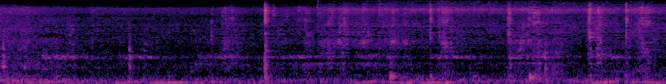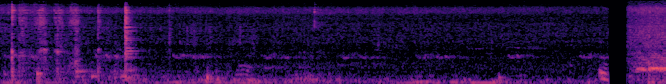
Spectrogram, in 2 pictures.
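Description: Cumin and coriander paste fries in oil for a taro curry, a soft continuous sizzle close by, punctuated by sharp clicks and scrapes of a spoon stirring the pan, no voices.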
